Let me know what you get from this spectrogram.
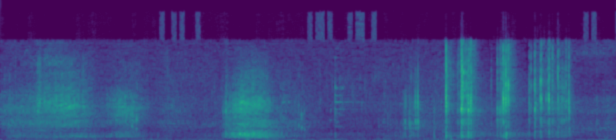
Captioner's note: shell crunching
